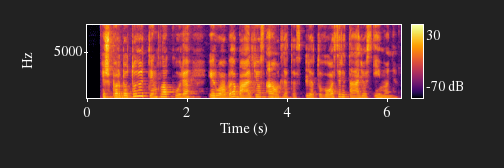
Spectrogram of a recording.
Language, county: Lithuanian, Vilnius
